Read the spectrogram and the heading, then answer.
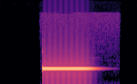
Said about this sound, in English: So, there we were in the middle of our history test, and suddenly this mobile phone goes off. Everyone laughed, except the teacher, who looked furious.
